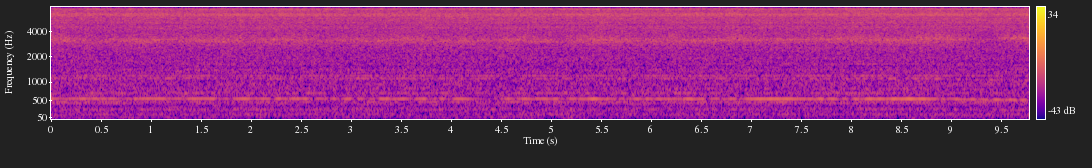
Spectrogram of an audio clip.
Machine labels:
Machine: fan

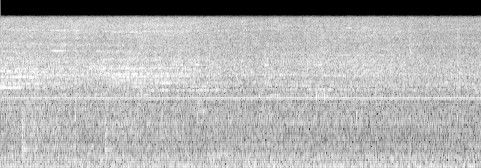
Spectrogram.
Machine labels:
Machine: pump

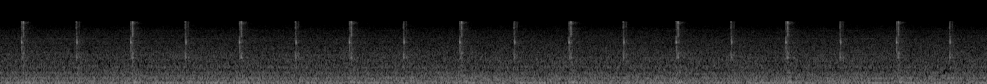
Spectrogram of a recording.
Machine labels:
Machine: valve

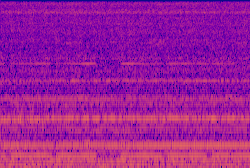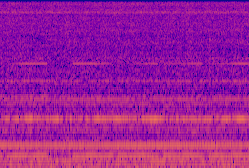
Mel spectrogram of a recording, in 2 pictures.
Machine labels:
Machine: slide rail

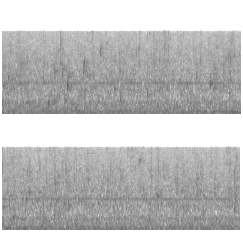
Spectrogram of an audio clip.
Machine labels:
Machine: pump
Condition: normal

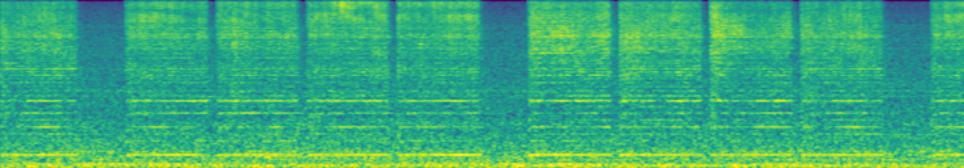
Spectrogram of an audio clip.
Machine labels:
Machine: slide rail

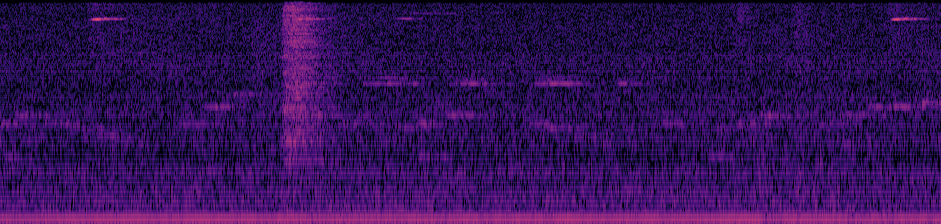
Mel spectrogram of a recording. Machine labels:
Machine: fan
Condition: abnormal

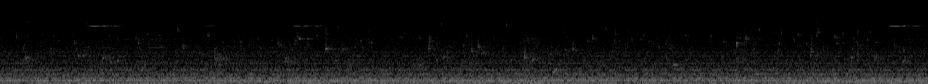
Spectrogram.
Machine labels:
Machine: pump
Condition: normal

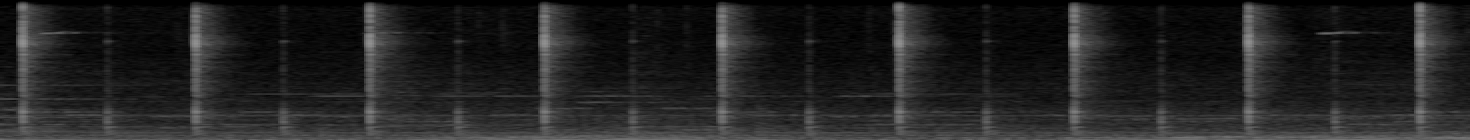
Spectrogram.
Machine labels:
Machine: valve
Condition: normal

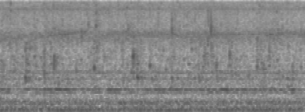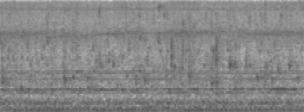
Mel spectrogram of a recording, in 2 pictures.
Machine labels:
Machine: pump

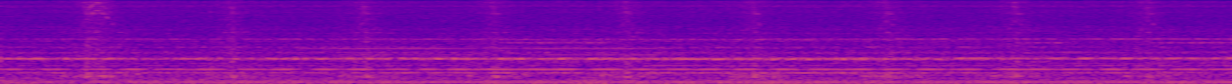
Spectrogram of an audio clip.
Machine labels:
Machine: slide rail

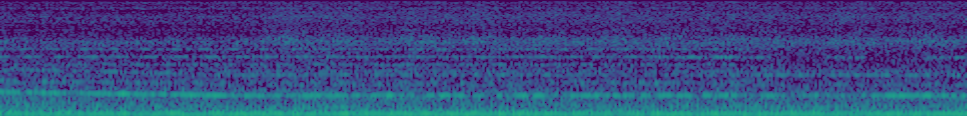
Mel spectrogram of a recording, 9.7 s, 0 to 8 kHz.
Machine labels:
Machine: fan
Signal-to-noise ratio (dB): -6 dB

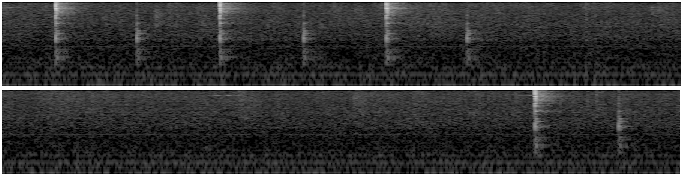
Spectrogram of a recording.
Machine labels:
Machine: valve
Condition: normal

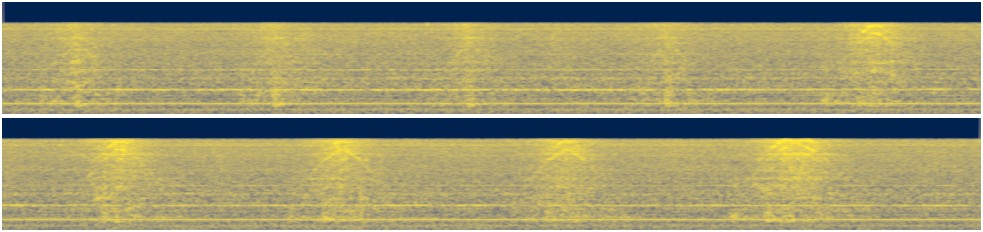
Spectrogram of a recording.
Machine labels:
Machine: slide rail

